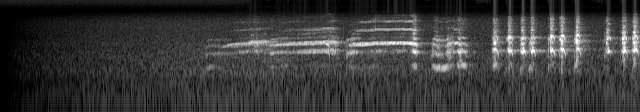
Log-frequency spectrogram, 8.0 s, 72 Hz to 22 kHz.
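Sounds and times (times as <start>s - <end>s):
soft background hiss: 0.0s - 7.9s
Gyrfalcon making long strained whining notes: 2.6s - 7.9s.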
